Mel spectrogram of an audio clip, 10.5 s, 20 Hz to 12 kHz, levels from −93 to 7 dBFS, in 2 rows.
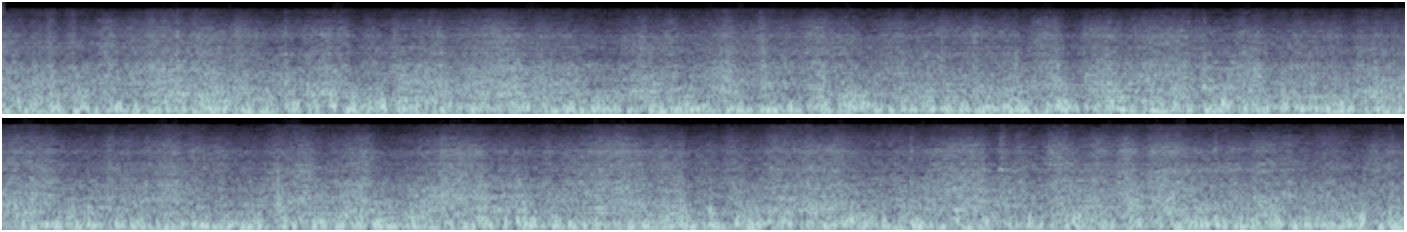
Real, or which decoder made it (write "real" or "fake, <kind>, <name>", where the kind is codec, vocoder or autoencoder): fake, autoencoder, DAC-VAE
